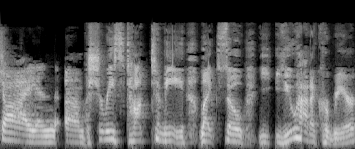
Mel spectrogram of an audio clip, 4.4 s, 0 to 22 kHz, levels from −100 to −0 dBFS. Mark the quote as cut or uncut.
cut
